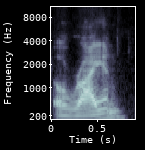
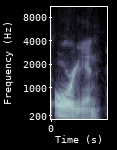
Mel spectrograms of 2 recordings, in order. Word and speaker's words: Orion: It's spelled like Orion, like the stars, but it's pronounced Orion.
